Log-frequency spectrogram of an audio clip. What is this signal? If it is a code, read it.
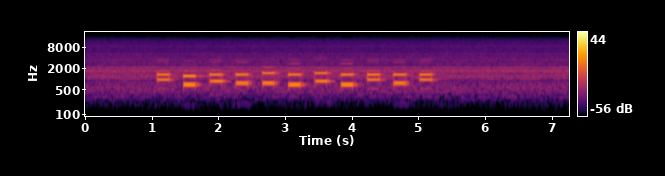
DTMF, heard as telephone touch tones, dialled by machine, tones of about 180 ms. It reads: 01856292050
